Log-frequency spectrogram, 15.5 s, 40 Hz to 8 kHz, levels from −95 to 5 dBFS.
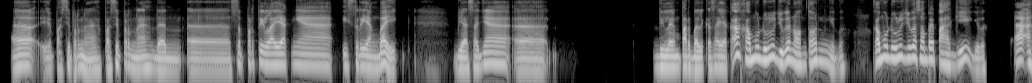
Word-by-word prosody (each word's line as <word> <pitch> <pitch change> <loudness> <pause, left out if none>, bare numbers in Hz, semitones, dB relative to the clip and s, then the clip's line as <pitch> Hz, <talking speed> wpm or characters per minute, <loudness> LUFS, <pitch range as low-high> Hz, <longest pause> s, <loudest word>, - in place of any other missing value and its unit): Eee, 125 +3 +2 0.2
iya 105 - -4
pasti 95 -2 -3
pernah 95 -4 -1
pasti 100 +7 -1
pernah 110 -4 -1
dan, 95 -2 -1
eee, 90 -1 -3
seperti 145 - -3
layaknya, 135 0 +1 0.5
istri 120 0 -1
yang 110 -2 +1
baik 115 -6 +3 0.8
biasanya, 135 +7 +1
eee 95 -1 -1 1.7
dilempar 110 0 +2
balik 100 +1 +1
ke - - -3
saya, 115 -1 0
"Ah, 245 +6 +4
kamu 195 -1 +2
dulu 185 +4 +3
juga 155 +3 +3
nonton" 145 +5 +1 0.2
gitu, 105 +1 -5 0.4
"kamu 170 +7 +4
dulu 195 +2 +3
juga 200 +1 +2
sampai 185 -1 +1
pagi" 145 +6 0 0.2
gitu. 105 - -5 0.4
Heeh, 150 -1 +3
120 Hz, 125 wpm, -22 LUFS, 100-145 Hz, 1.7 s, Ah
